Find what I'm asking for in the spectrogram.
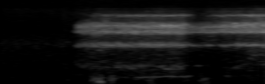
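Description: A faint, raspy snore rises after a brief quiet moment and drags on steadily with a hissy, breathy edge, heard alone in the background with no one speaking.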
